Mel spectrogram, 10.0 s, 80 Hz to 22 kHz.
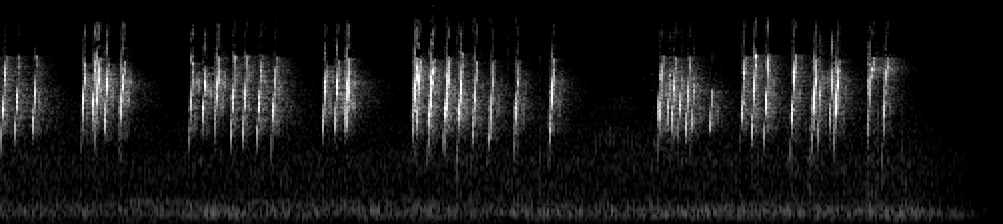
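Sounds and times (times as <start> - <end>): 
Wood thrush sharp high pit calls: 0.0 - 5.8, 6.5 - 9.1.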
